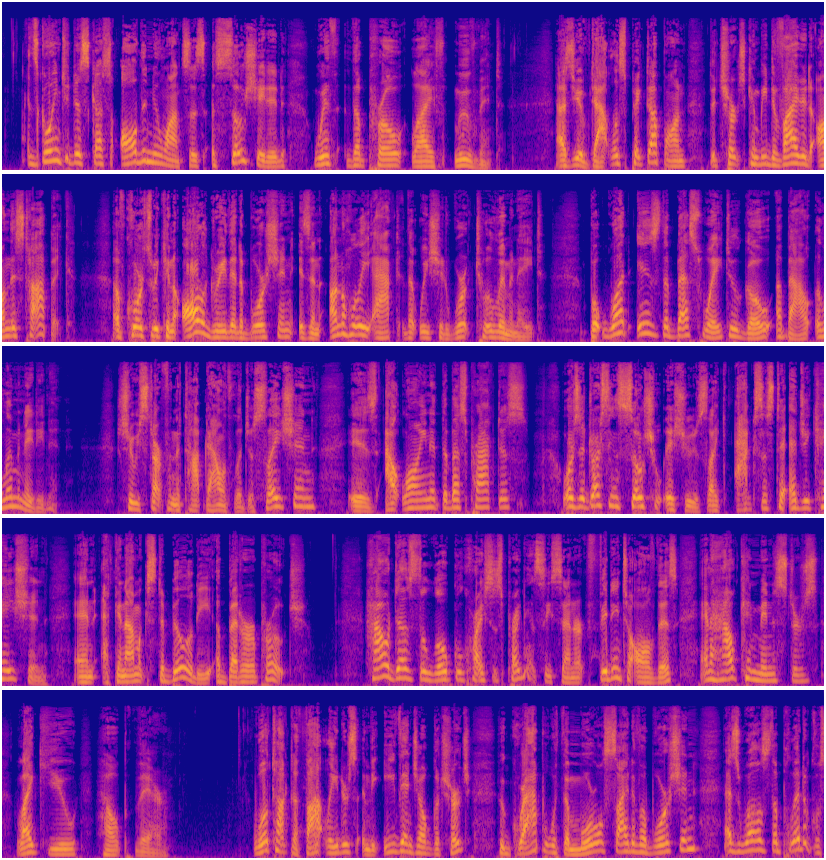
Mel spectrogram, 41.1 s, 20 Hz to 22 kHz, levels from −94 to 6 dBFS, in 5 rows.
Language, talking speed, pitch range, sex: English, 185 wpm, 125-190 Hz, male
